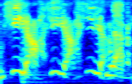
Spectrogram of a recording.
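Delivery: high chanting critter cry; creature call demonstration. Acted.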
